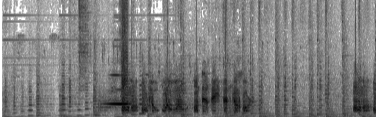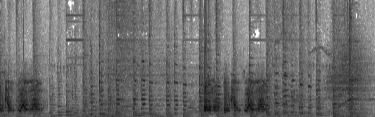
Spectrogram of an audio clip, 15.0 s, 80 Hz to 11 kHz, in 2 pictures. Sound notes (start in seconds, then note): 0.2 música caprichosa; 1.9 chirridos de megáfono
